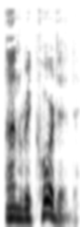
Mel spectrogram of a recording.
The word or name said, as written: unrecorded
